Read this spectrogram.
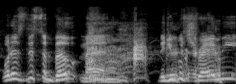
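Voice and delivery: light Canadian accent in a mock confrontation. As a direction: play a Canadian confronting a buddy, mock-accusing. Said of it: "when they say".

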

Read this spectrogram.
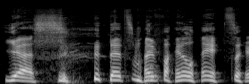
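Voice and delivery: final answer through laughter; laughing. Real, not acted. Contestant giving his final answer while laughing. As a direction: still giggling as he commits.

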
